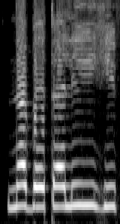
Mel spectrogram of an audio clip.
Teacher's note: ہا کے نیچے زیر ہے تو ہم ہا کو زیر سے پڑھیں گے. اپنی آواز لمبی نہیں کریں گے تاکہ یہ نہ ظاہر ہو.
